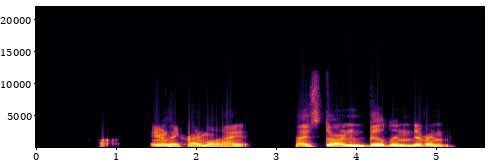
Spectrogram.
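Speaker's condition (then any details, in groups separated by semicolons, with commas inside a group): Friedreich's ataxia; diagnosed age 14, earlier shortness of breath, wheelchair dependent since age 18; age 28, 14 years since diagnosis, still progressing, uses wheelchair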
